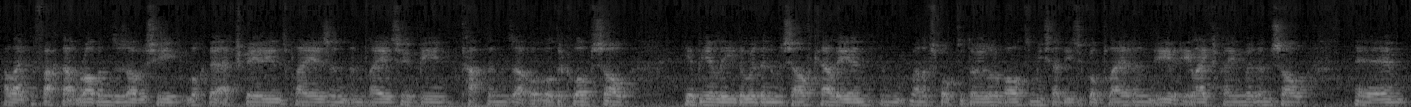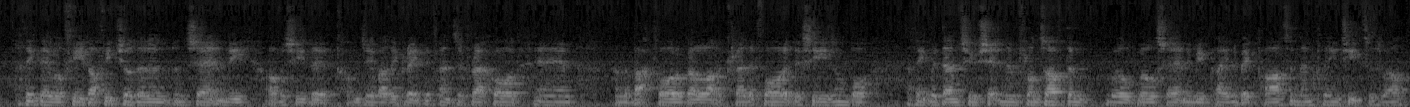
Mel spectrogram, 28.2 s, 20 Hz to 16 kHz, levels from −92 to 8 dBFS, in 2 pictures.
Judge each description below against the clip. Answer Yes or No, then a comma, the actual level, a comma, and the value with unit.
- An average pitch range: No, narrow, 1.0 semitones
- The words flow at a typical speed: No, fast, 240 wpm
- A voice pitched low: Yes, low, 105 Hz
